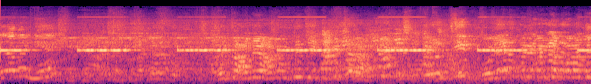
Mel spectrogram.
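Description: A door-closing alarm sounds aboard West Bengal's first AC local train on the Sealdah–Ranaghat route, giving steady repeated electronic beeps beneath loud, constant crowd chatter inside the carriage.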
